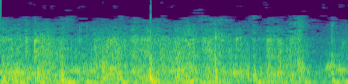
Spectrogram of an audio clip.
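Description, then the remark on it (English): Hooves clip-clop in a quick, steady rhythm over a low rumbling background as a man drives off down the street with a team of horses pulling a wagon. No one speaks. “No, it's out there on the boardwalk, and a man is driving off with our horses and wagon.”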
